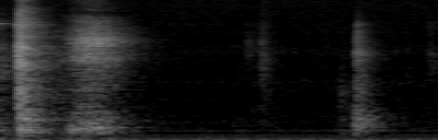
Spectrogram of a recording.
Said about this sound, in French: Ils entrent. Elle ferme la porte.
